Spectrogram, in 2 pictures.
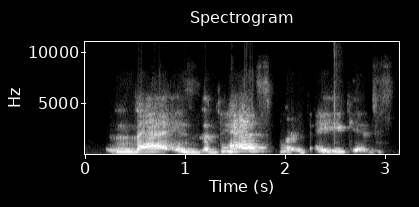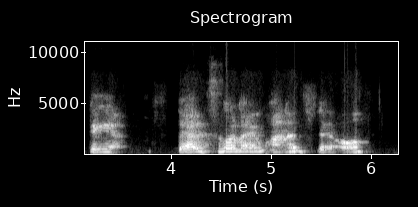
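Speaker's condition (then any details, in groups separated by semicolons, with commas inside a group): ALS; breathless after exertion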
